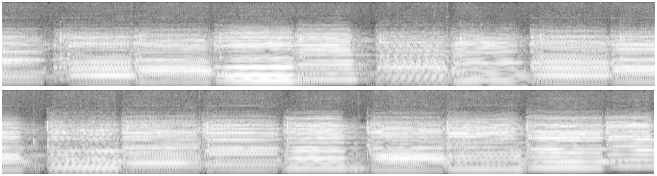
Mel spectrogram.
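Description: Solo cello bowing minor seventh arpeggios (root, minor third, fifth, minor seventh) at a slow practice tempo. The notes change about twice a second, with a short break in the sound about every two seconds.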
